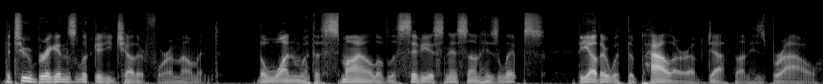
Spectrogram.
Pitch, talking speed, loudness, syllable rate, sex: 95 Hz, 210 wpm, -24 LUFS, 5.5 syllables/s, male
